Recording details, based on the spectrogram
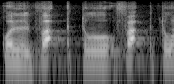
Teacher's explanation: قل فأتو میں حمزہ کو جھٹکا دیں گے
